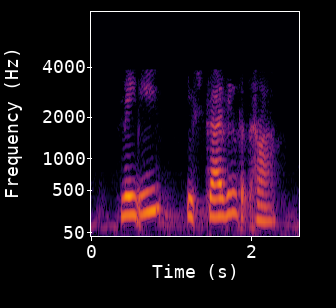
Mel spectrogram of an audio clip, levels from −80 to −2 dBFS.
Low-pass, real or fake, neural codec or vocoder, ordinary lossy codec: 7.2 kHz; fake; codec, 16 kHz, 1 kbps, FreqCodec, larger model; AAC, 16 kbps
